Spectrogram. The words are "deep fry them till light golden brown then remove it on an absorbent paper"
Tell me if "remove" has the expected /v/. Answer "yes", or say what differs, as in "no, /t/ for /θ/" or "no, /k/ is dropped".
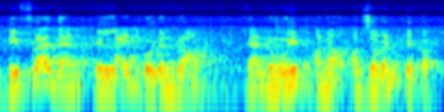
no, /v/ is dropped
